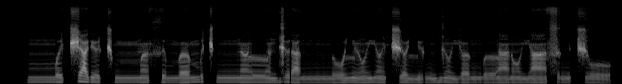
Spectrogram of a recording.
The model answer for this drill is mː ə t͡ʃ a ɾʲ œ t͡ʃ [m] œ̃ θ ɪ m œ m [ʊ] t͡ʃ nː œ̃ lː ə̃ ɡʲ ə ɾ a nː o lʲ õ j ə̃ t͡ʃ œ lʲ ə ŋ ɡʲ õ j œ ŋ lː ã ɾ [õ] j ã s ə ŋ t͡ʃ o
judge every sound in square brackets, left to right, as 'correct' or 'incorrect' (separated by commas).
incorrect, incorrect, correct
